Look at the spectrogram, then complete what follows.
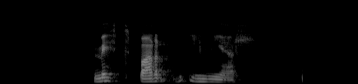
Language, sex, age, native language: Icelandic, male, 20-29, Icelandic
